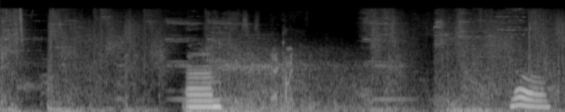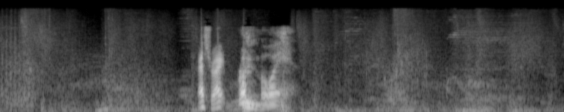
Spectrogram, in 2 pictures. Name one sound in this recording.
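Game spell effects whoosh and blast throughout.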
